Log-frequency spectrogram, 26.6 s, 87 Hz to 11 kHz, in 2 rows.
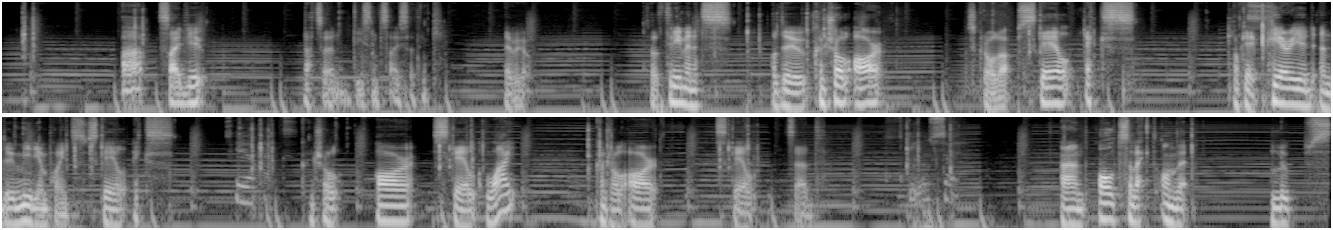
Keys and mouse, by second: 0.0 KP_1, 1.1 KP_3, 2.1-3.1 drag, 3.3 s, 4.6-6.1 drag, 6.3 middle drag, 6.8 Tab, 7.2 Tab, 7.6 shift+middle drag, 8.0 ctrl+r, 10.0 s, 13.7 s, 15.6 ctrl+r, 17.4 s, 19.0 ctrl+r, 20.2 s, 22.1 3, 22.6 alt+click, 23.2 click, 25.5 alt+shift+click, 26.3 alt+shift+click.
